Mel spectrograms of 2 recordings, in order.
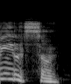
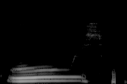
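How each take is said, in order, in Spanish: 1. La palabra empieza con un sonido g fuerte. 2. La palabra empieza con un sonido u alargado. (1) "¿Y cómo le pronuncian uno? Gu, gu, gu, Wilson" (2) "le alargas la U"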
